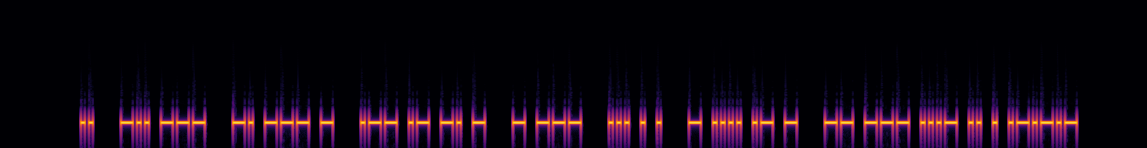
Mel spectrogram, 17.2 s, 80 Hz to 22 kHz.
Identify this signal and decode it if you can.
Morse code, heard as a keyed tone, about 19 wpm, 700 Hz. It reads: I DO NOT WANT TO SEE THAT MOVIE.
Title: Sentences with 5-Word Phrases - 20wpm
